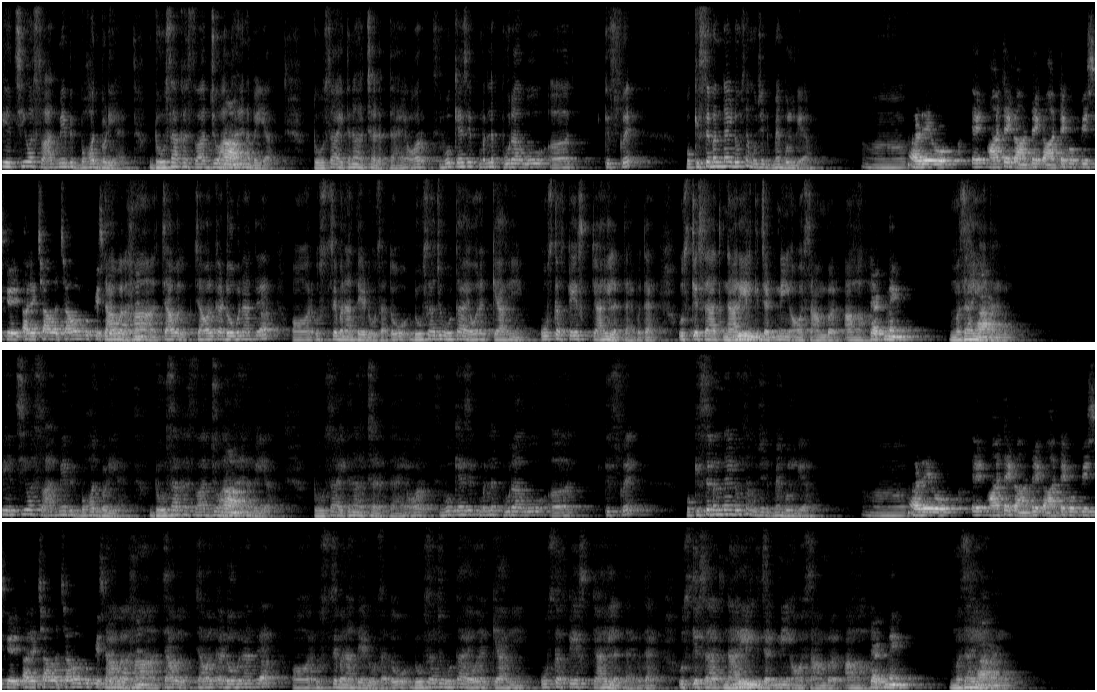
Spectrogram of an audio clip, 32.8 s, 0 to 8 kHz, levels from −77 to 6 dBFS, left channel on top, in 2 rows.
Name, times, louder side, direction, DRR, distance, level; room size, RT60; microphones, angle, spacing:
voice 1, 0.0-8.6 9.0-9.5 10.3-12.2 12.9-13.6 17.9-20.4 20.7-29.5 30.6-31.5, left 3 dB, 60° left, 6 dB, 0.7 m, -28 dB
voice 2, 3.3-3.6 13.6-14.2 14.5-18.5 20.3-20.4 27.3-28.0 29.4-29.9 30.9-31.4, left 1 dB, 35° left, 5 dB, 1.1 m, -22 dB
10.0 x 9.5 x 3.6 m, 0.91 s
head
